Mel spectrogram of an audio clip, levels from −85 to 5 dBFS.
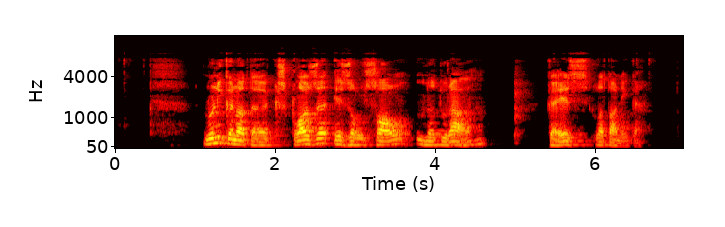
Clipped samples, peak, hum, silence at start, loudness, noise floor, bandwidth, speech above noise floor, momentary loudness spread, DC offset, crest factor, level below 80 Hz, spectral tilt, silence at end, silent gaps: under 0.1%; -6 dBFS; none; 0.45 s; -25 LUFS; -51 dBFS; 9.6 kHz; 27 dB; 21 LU; under 0.1%; 22 dB; -60 dBFS; -3.5 dB/octave; 0.5 s; none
